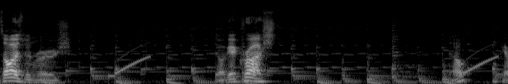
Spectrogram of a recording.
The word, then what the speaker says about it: Rouge: chronicles it's very butchered rogue or rouge it's always been rouge you had me questioning myself for a second there it's always been rouge don't get crushed nope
